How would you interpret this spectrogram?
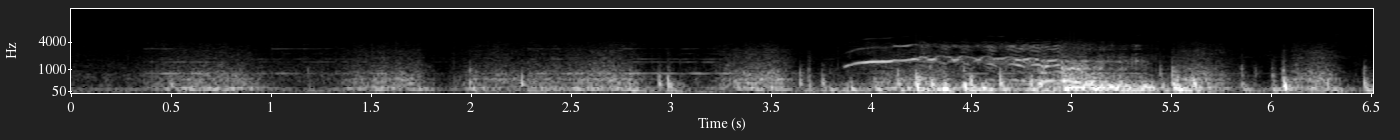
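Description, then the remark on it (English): A horse named Silver whinnies loudly with a rising, wavering call while hooves clip-clop steadily, over a low rumbling background that grows busier toward the end. “Steady, boy.”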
